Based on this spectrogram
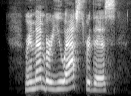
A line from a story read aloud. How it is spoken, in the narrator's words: Carlo said with a laugh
